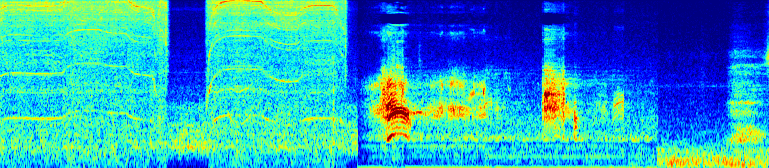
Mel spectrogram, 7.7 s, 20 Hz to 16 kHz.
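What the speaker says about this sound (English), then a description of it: "And I'm going to drill through." A power drill whines in several bursts while drilling through 4-inch PVC pipe, its motor pitch rising and falling, separated by short pauses and some clattering.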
